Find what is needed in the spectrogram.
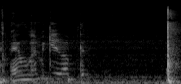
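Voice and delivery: high, soft, drawn-out whine; frustrated whine. Real, not acted. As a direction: squeeze it out slowly, high and small. Frustrated at being blocked in game.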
